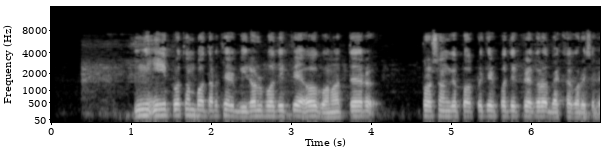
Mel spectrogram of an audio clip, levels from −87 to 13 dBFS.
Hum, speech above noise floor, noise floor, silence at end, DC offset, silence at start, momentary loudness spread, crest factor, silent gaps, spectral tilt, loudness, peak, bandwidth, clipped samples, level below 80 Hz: none; 27 dB; -43 dBFS; 0 s; under 0.1%; 0.4 s; 5 LU; 16 dB; none; -4 dB/octave; -17 LUFS; -2 dBFS; 8 kHz; under 0.1%; -56 dBFS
